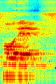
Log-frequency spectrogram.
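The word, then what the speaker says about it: foreign: एन के पहले जी दिया हो तो जी साइलेंट हो जाएगा। जैसे फॉरेन, यहाँ पे एन के पहले जी दिया हुआ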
